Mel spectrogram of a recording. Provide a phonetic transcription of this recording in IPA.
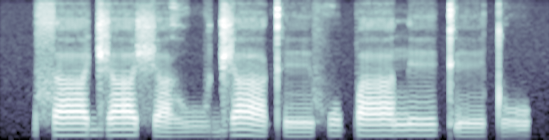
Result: s aː˦ d͡ʒ aː˦ ʃ a˨ ɣ uː˨ d͡ʒ aː˦˨ kʰ eː˨ f o˦ p aː˦ n eː˦ kʼ eː˨ t o˨

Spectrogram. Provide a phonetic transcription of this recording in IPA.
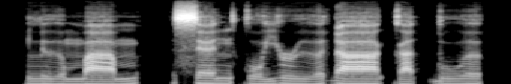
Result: l ɨ˨˩ ə̯ m a˨˩˦ m | s ɛ˧ n k o˨˩˦ j ɹ ɨ˨˩˦ ə̯ ɗ aː˧ k a˨˩ t̚ ɗ u˧ ə̯

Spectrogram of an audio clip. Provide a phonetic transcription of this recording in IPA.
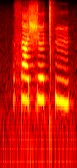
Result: s a ʃ ə ǀʰ ɨ

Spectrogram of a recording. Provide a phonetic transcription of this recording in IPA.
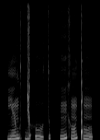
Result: j ẽ ɡʷ ə t ɟ o h u t | ĩ x õ ǃ ũ

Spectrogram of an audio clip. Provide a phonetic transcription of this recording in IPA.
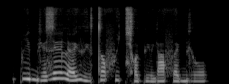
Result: p i˥ bʲ ɛ˩˥ z e˥ l ɛ˩˥ vʲ ɯ˩ t ʌ˥ f i˥˩ t͡ɕʰ ʌ˩ pʲ o˩ j a˧ f ɛ˩˥ bʲ o˩

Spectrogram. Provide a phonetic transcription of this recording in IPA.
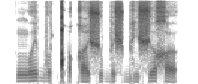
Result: ŋʷ e b o ǃʼ o q ɯ ʃ u b ɛ ʃ b i ʃ ɯ χ ʌ

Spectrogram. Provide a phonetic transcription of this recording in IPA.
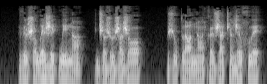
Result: ð ø ʂ ɔ w ɛ ʐ e p w e n ɑ̃ | d͡ʒ ɔ ʐ o ʐ ɑ ʐ ɔ | ʒ o p l ɑ n ɑ̃ k œ ʒ ɑ t͡ʃ ɑ̃ ʐ ɛ χʷ ɛ

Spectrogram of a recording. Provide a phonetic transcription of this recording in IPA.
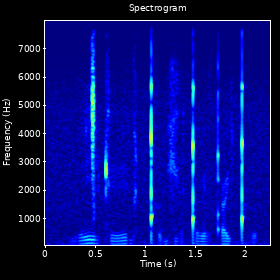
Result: b ø ŋ͡ǀ i̤ ʈʰ eː ɡ ø ǃʰ ə̰ ɡ xʲ e ɐ̯ ǃ øː lʲ qʼ ʉ lʲ ɡ͡ǃ ə˞

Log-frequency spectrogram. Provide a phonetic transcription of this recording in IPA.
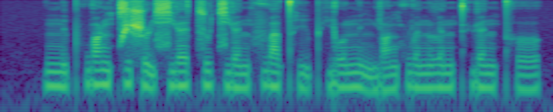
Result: n̪ ḭ˨˩ pʰ w ɑ˥˧ ŋ t͡ɕ i˥˩ ʂ ɻ̩˨˩ ɕ j ɛ˥˧ t͡s u˥˩ t͡ɕ j ɛ˧˥ n f w ä˥˩ t̪ʰ ḭ˨˩ pʰ j o˥ ʊ̯ n̪ ḭ˨˩ ŋ j ɑ˥ ŋ x w ə˥ n l ə˥ n t̪ʰ ɥ ɛ˥˩ n t̪ʰ ɤ˧˥

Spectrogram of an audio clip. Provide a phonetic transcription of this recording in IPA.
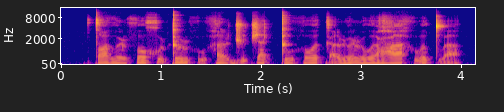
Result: tˤ o˩˧˩ ð ʊ˩˧˩ ɭ θ o˦˥ x ṵ˦˥ ʈ u˦˥ ɭ h ṵ˩˧˩ h a˩˧˩ ɭ d͡ʒ ṵ˦˥ t͡ʃ a˦˥ t͡ʃ ʈ u˩˧˩ h o˦˥ ə̯ k a̰˩˧˩ ɭ ʊ˦˥ ɭ o˩˧˩ ə̯ ʕ a˦˥ h ṵ˦˥ ə̯ tʷ a̰˩˧˩

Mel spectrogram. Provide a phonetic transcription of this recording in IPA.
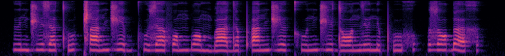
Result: ɨ n d͡ʒ ɨ z ɐ tʼ u ǁ a n d͡ʒ e b pʰ u z ɐ f ɔ m b ɔ m b a d ɐ pʼ a n d͡ʒ ɘ kʰ u n d͡ʒ ɨ d ɔ n z ɨ n ɨ pʼ u x | z ɔ ɠ ɐ x

